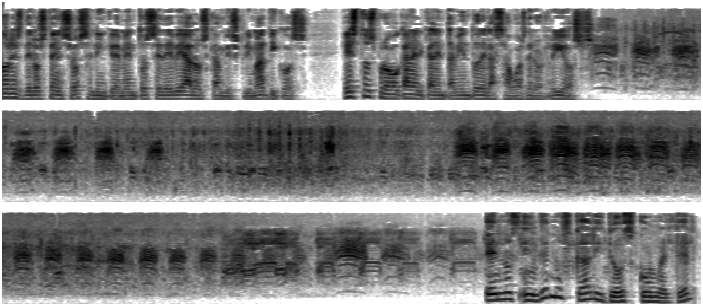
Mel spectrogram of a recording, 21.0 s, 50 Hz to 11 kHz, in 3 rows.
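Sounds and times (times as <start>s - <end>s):
speech: 0.0s - 6.5s, 18.8s - 20.9s
wild geese honking: 5.9s - 20.2s
wild ducks quacking: 5.9s - 20.5s.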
